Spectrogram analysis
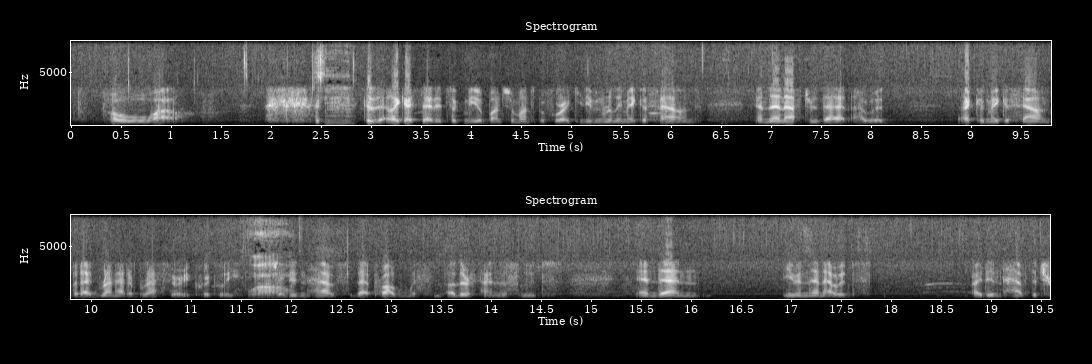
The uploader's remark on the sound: Conducted by telephone in May 2013.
